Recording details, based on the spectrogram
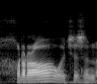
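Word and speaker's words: rho: Incidentally, the P looking letter ro, which is an R, actually heads up the word for Rome.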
